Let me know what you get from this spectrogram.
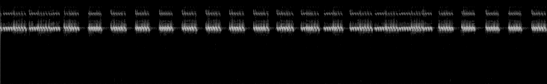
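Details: Two crickets produce rapid high chirps, some running together into longer buzzy stretches before settling back into quick, evenly spaced pulses; background otherwise silent.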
